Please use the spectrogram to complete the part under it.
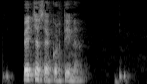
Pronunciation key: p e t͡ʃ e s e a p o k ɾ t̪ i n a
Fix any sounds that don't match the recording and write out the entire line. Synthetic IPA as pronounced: p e t͡ʃ a s e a k o ɾ t̪ i n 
